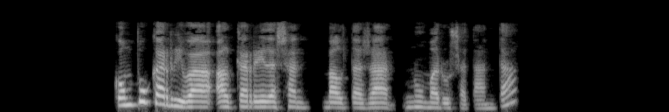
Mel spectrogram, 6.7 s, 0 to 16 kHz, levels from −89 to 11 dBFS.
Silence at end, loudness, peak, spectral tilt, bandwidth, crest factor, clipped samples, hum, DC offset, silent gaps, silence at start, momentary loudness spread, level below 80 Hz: 1.5 s; -18 LUFS; -2 dBFS; -5.5 dB/octave; 7.8 kHz; 18 dB; under 0.1%; none; under 0.1%; 3.11-3.22 s, 3.96-4.02 s; 1.15 s; 13 LU; -64 dBFS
